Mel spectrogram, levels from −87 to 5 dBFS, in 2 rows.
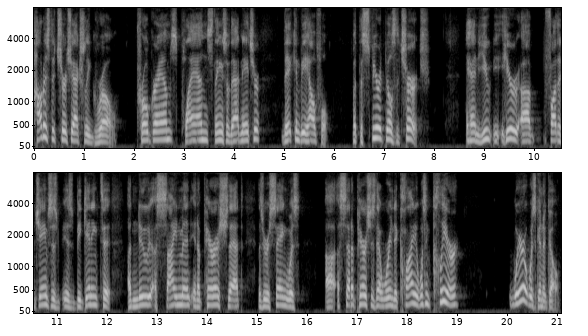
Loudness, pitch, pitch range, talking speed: -22 LUFS, 175 Hz, 155-185 Hz, 175 wpm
